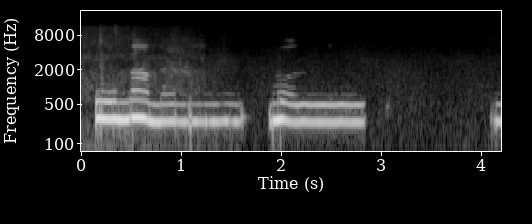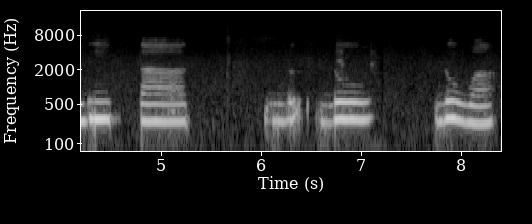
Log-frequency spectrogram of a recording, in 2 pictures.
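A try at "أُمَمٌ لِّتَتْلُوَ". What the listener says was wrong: Umamulitatluwa. And in this tanween, we are not making any noon sound because we are joining it with lam mushaddad or lam with shadda. So tanween or noon sakin, when followed by lam mushaddad or raw mushaddad, we don't make any noon sound.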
